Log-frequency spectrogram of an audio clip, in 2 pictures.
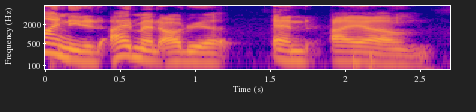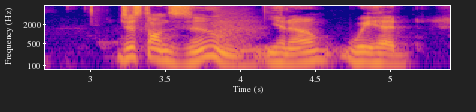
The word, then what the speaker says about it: Adria: I want to make sure I pronounce her name right. Adria? Adria.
